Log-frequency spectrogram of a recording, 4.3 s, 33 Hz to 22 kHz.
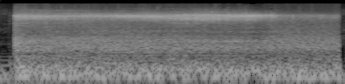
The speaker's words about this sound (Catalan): és el que els veïns de Cantabola escolten constantment des del carrer o casa seva. L'alt volum de trànsit de l'AP7 al seu pas per Montmeló i la ubicació del barri tan a prop de l'autopista fa que la contaminació acústica sigui notable.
